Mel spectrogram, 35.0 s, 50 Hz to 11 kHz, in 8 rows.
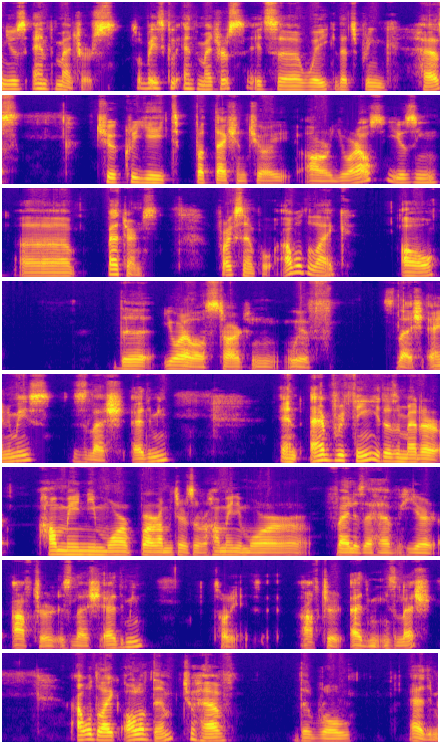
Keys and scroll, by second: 4.7 Return, 7.5 Tab, 33.7 Return.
